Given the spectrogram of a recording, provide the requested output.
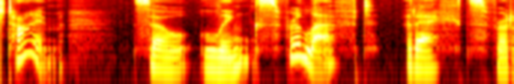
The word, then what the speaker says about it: rechts: This one has that tricky ch sound. Remember, it's like the ch in lach or the end of bach. It's a soft, guttural sound from the back of your throat, not a K sound.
